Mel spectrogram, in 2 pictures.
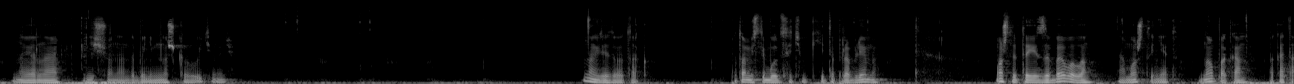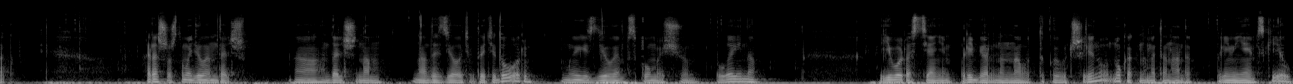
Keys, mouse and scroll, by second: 0.0-0.7 scroll down 9, 0.0 g, 0.7 g, 3.2-3.6 scroll up 5, 3.6 click, 3.9 scroll up 2, 4.3-4.8 scroll down 7, 4.8 middle click, 7.5 middle click, 8.6 click, 8.9 scroll up 3, 9.6-10.6 scroll down 1, 11.4 middle click, 12.3 KP_0, 13.0 scroll down 4, 13.4 ctrl+s, 13.6 click, 13.9 shift+middle click, 14.5 scroll up 4, 15.0 ctrl+s, 15.9 shift+middle click, 17.6-18.1 scroll down 3, 18.1 middle click, 18.6 scroll down 2, 19.0 shift+a, 20.7 middle click, 20.9-21.7 scroll down 3, 21.7 s, 23.6 middle click, 24.5 ctrl+a, 25.3 middle click, 25.6 Tab.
